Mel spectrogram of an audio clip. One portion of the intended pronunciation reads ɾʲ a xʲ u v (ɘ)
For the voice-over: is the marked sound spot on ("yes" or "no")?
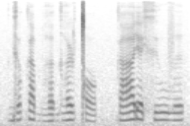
yes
